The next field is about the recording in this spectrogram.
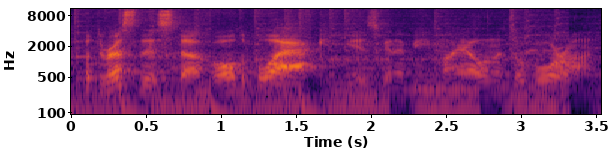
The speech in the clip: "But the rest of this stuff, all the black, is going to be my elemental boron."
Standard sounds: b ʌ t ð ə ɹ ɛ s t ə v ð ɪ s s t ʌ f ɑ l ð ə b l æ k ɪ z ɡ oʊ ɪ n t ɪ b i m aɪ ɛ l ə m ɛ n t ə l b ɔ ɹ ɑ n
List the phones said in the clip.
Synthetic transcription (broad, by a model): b ʌ t ð ə ɹ ɛ s t ə v ð ɪ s s t ʌ f ɑ l ð ə b l æ k ɪ z ɡ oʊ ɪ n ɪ b i m aɪ ɛ l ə m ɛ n t l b ɔ ɹ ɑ n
